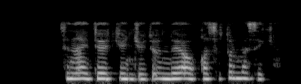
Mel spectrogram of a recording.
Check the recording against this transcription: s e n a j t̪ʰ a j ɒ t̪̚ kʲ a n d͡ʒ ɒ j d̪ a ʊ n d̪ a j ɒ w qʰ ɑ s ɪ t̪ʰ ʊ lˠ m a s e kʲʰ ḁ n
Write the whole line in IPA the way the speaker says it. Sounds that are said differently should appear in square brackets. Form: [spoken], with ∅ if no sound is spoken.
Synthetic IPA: s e n a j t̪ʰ a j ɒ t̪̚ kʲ a n d͡ʒ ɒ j d̪ a ʊ n d̪ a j ɒ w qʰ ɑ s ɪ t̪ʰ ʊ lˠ m a s e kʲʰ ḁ n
